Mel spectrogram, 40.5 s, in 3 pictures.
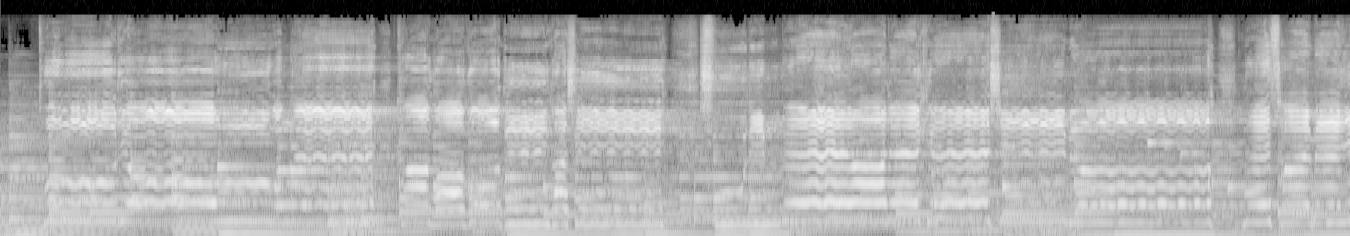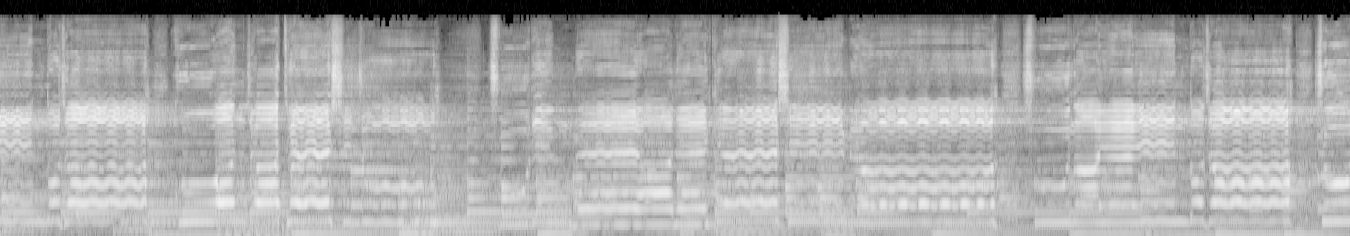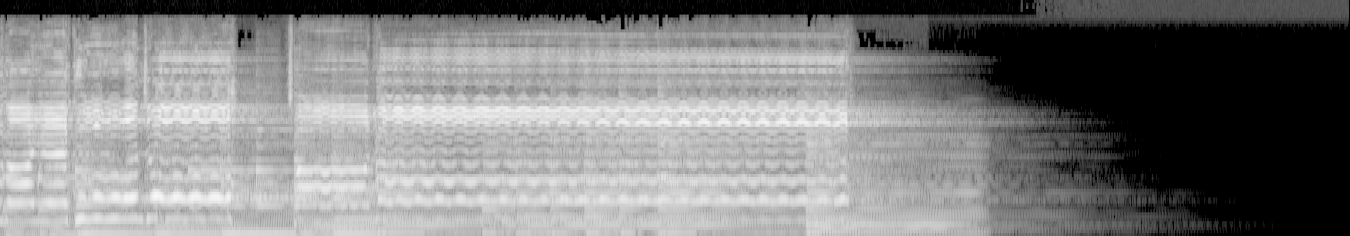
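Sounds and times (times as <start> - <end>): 
tenor singing: 0.1 - 36.9.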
